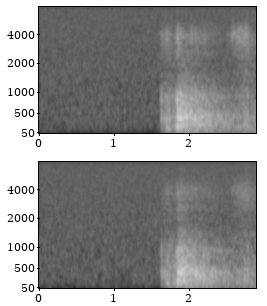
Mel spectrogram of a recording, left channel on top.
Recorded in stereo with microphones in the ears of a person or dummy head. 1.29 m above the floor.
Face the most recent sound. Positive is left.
turn(degrees=20)  # may be behind; listen again after turning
